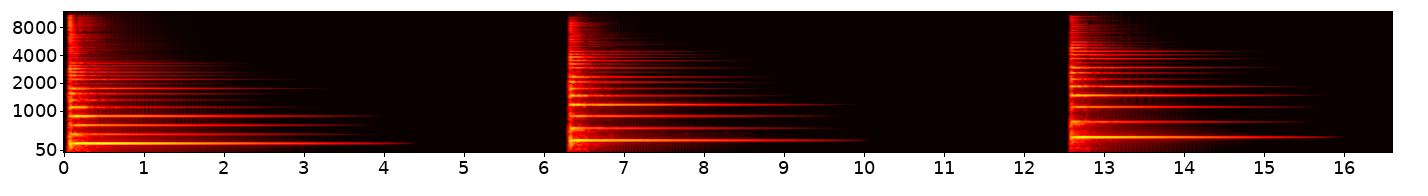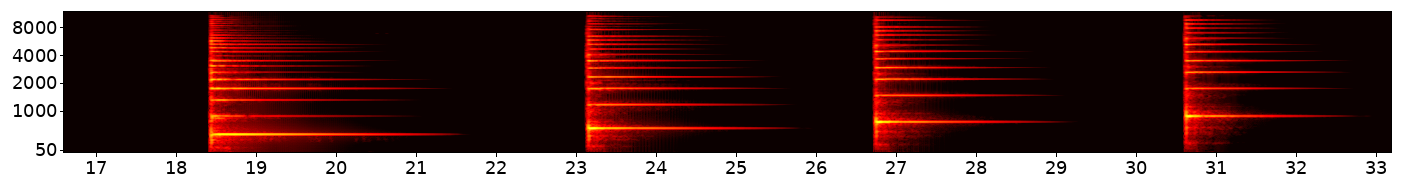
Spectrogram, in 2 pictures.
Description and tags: Kanklės is a Lithuanian plucked string instrument . The sound is similiar to
a dulcimer or zither. I just used two short samples,to get a smooth and constant tone over the whole range.
Dulcimer, Hammered-Dulcimer, Kankl, Psalter, s, Santur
